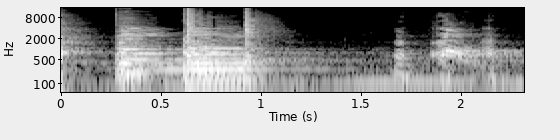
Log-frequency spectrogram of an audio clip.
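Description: Electric guitar and resonator guitar playing the last strummed chords of a ragtime blues tune. The chords ring out and fade about a second in, and a short laugh follows near the end.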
